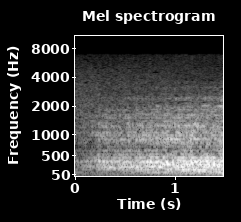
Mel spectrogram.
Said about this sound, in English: That's the police car, Ralph.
